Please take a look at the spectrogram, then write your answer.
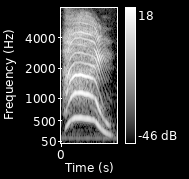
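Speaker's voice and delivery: high bright shouted hi; high call. Retold or imitated. Runner calls to her in the street, high hello.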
